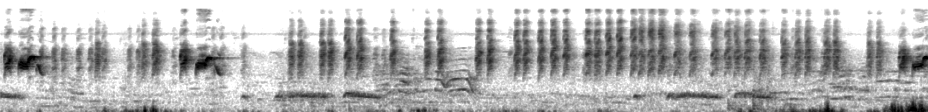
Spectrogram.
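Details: Bulbul calling: bursts of quick, bright chirps, some in rapid chattering runs, separated by short lower cooing notes, with soft low rumbles in the background.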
